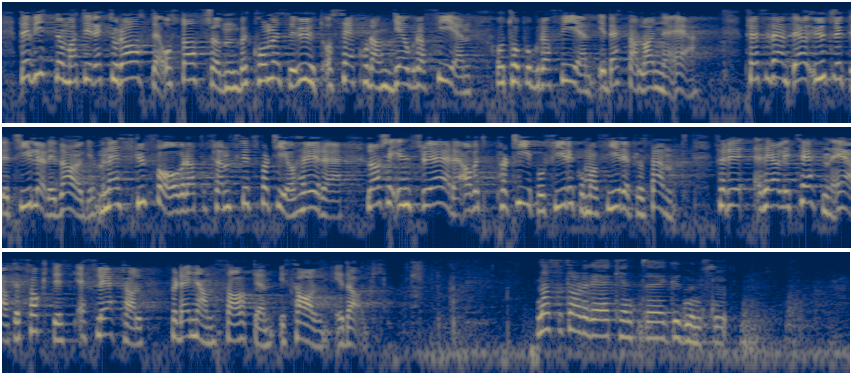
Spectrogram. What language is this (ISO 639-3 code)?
nob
